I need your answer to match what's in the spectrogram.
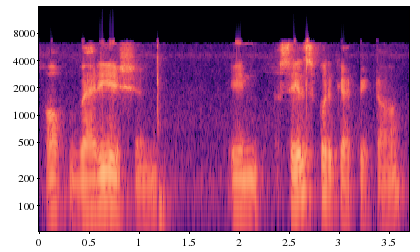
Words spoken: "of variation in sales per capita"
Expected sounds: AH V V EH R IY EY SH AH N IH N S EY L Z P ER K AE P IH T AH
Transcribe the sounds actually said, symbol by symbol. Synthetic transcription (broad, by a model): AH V V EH R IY EY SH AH N IH N S EY L S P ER K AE P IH T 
